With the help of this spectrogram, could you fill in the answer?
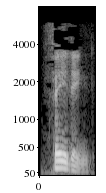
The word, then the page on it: fading: english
